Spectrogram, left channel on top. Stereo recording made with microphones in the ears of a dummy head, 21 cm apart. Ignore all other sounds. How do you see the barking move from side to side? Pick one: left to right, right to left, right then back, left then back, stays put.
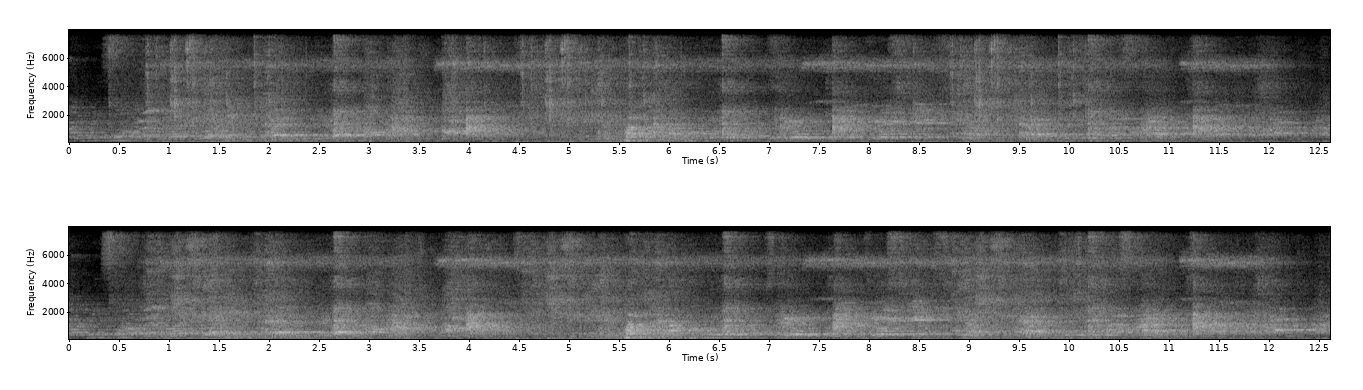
left to right.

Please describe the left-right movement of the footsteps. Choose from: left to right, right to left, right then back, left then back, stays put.
left then back.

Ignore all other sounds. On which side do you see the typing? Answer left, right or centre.
left.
